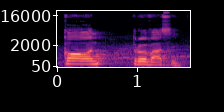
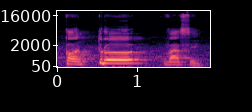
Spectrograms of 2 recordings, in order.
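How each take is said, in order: First: The stress is on the first syllable. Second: The stress is on the second syllable. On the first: "A first syllable" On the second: "Second syllable"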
